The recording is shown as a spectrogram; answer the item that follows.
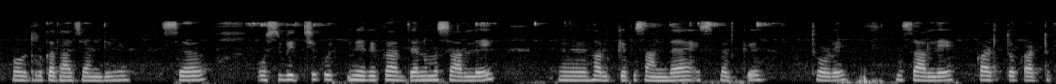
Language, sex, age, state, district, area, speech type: Punjabi, female, 30-45, Punjab, Pathankot, rural, spontaneous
